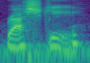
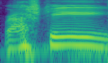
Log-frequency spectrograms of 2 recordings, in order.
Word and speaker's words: Raschke: How do you say it? Raschke. Raschke. Very German, very Raschke.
